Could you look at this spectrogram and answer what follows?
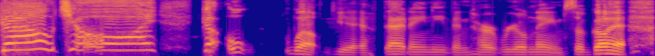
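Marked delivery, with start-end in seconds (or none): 0.0-1.6 mock, very high-pitched cheering scream. Retelling filming her daughter's race: retelling her own screaming. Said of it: "but I'm also screaming".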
